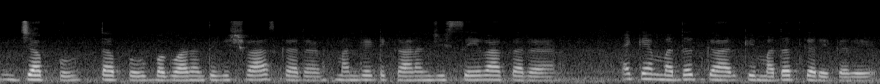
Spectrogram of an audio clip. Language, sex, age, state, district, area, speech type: Sindhi, female, 18-30, Rajasthan, Ajmer, urban, spontaneous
